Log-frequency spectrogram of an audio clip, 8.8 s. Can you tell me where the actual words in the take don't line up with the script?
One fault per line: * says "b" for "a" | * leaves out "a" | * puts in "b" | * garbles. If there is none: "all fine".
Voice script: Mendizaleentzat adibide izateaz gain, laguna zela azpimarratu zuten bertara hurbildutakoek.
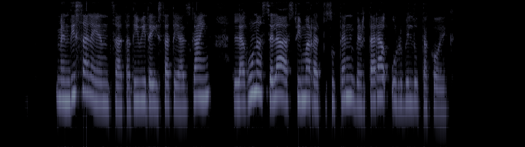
all fine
